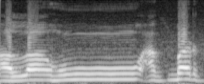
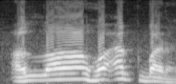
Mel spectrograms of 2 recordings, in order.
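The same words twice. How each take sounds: First: The hu syllable is drawn out long. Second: The hu syllable is kept short. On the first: It asks whether God is great. The speaker calls it wrong. "hu tu pula panjang. Allahu Akbar tidak sah" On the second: It states that God is great. The speaker calls it right. "Hu tu tak ada mat di situ"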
